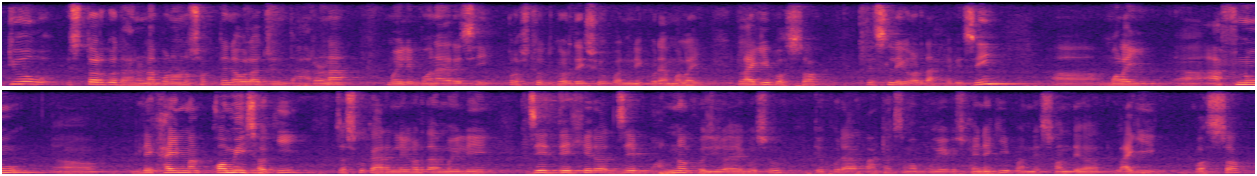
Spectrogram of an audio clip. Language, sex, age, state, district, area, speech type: Nepali, male, 18-30, West Bengal, Darjeeling, rural, spontaneous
